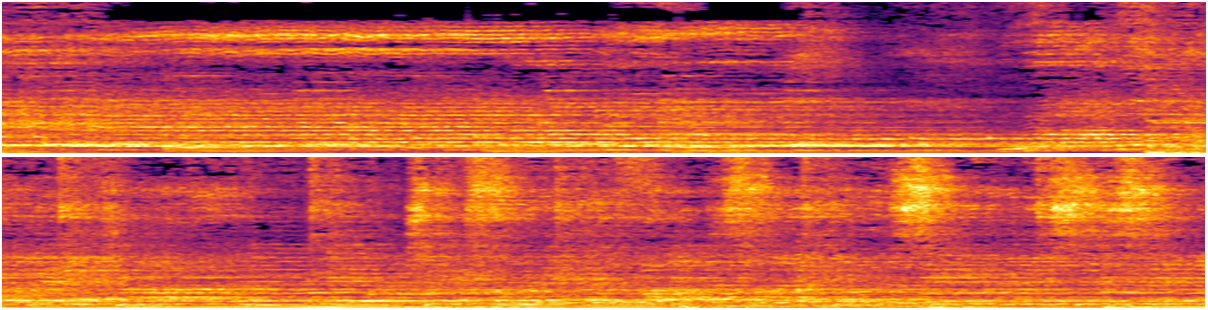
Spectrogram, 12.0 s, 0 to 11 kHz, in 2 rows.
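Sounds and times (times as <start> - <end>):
live pop-rock band with piano: 0.0 - 12.0
person singing: 0.0 - 12.0.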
